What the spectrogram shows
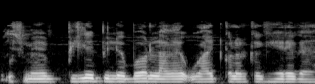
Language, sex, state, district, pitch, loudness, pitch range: Bajjika, male, Bihar, Vaishali, 130 Hz, -14 LUFS, 125-135 Hz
